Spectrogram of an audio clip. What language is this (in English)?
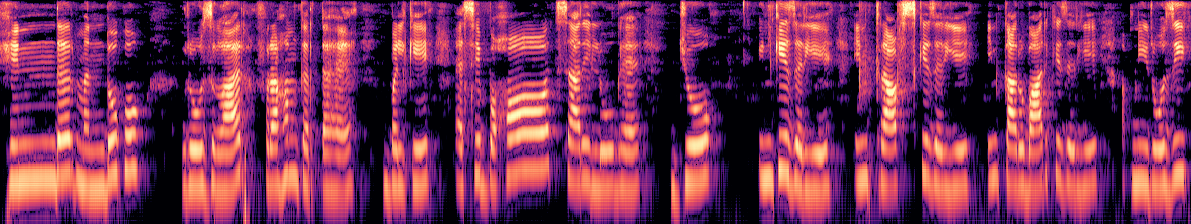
Urdu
